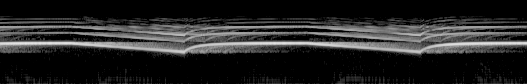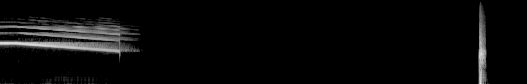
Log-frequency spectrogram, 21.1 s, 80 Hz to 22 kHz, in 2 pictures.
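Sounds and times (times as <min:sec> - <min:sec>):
ambulance siren wailing: 0:00.0 - 0:13.3.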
